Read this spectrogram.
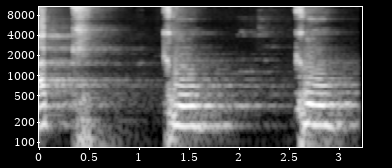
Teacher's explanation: samarnya suara pada sebuah huruf dan tidak bergetarnya pita suara, kemudian mengalirnya banyak dari udara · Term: sifat hamas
